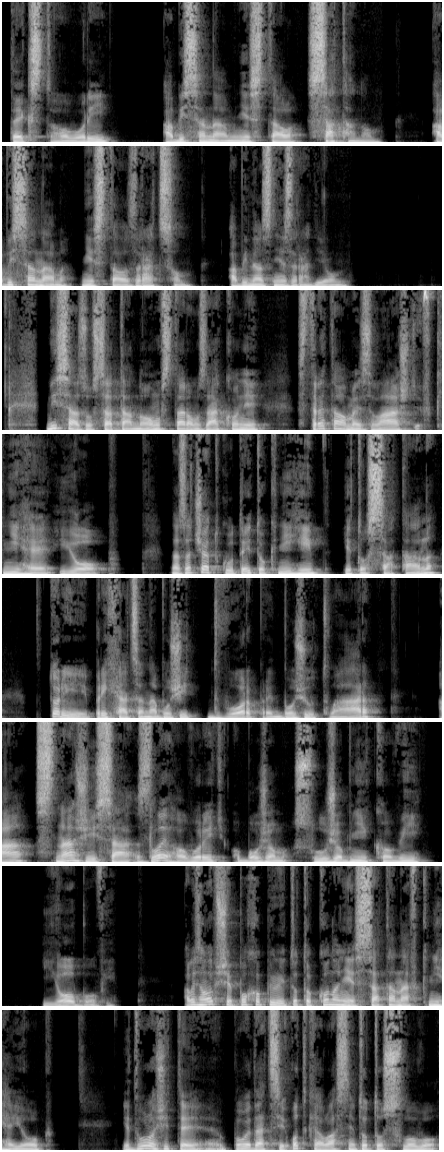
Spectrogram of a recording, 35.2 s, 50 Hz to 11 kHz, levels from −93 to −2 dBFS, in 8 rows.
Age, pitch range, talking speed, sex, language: 30-49, 105-150 Hz, 120 wpm, male, Slovak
